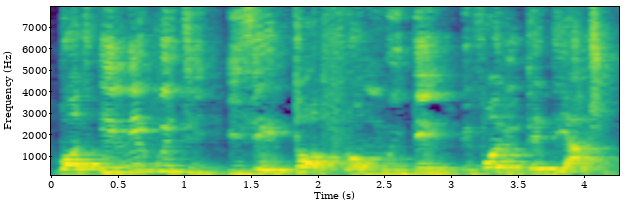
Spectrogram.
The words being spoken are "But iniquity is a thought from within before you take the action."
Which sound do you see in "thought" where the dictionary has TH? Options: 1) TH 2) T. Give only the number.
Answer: 2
